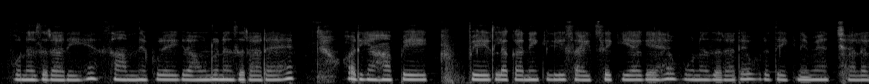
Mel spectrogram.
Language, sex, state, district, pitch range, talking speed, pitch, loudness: Hindi, female, Uttar Pradesh, Hamirpur, 215-225 Hz, 250 wpm, 220 Hz, -32 LUFS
